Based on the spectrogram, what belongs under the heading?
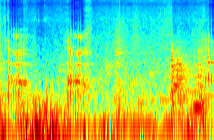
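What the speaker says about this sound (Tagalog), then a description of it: "Alaga nilang baboy." Pigs, a sow and her piglets, grunt and snort in low, rough bursts, close by on a remote farm, with brief pauses between and a murmur of background noise.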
